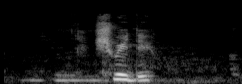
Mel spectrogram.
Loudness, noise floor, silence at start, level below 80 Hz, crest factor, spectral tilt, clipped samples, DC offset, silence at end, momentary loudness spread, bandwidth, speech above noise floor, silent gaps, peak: -18 LUFS; -50 dBFS; 0.3 s; -56 dBFS; 20 dB; -5.5 dB/octave; under 0.1%; under 0.1%; 0.9 s; 20 LU; 11.5 kHz; 32 dB; none; -2 dBFS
